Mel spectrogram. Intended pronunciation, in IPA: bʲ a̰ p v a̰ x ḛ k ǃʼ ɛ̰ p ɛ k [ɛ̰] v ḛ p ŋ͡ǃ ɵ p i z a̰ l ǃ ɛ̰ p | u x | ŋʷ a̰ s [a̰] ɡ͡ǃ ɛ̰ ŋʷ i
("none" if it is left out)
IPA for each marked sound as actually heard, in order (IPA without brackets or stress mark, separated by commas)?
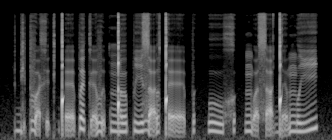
ɛ̰, a̰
